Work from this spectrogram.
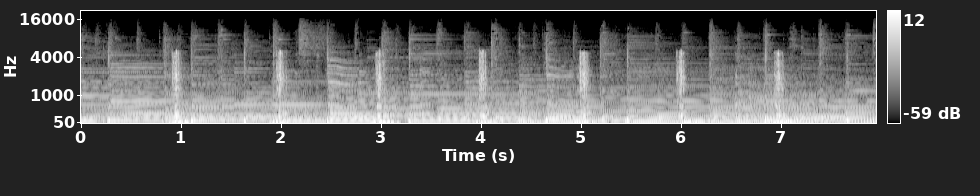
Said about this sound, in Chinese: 你有没有听到滴答滴答的声音呢？那个啊，就是时间在走路的声音哦。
